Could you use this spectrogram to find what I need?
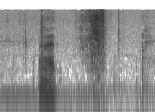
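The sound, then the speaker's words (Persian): Paper being cut into slips for writing names on for a draw, heard as two short, raspy ripping strokes, the second slightly longer and brighter, with faint rustling between them. “خب پس من اینو اینجا الان این کاغذ می‌برم.”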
